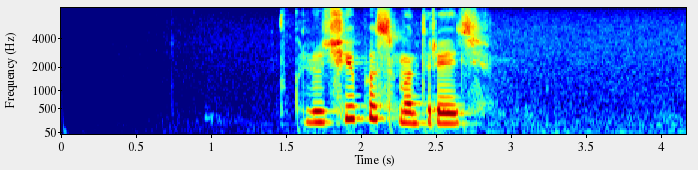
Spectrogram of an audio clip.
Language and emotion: Russian, neutral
